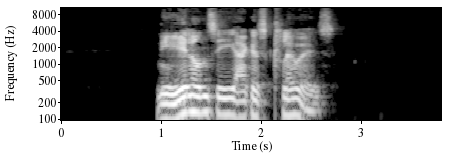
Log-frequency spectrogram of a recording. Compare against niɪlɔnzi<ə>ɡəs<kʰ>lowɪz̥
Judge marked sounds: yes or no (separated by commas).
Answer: no, yes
